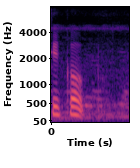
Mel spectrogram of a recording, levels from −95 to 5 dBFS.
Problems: background sounds at intervals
